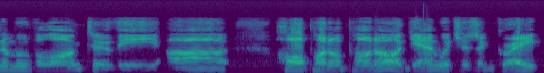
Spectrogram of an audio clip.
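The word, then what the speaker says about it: Hoʻoponopono: So now we're going to move along to the Ho'oponopono again, which is a great exercise for clearing negative energy, remote healing, difficult relationships, etc.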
